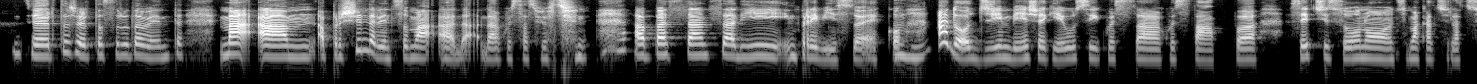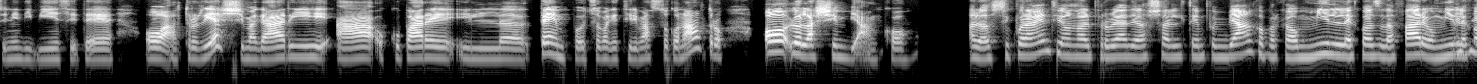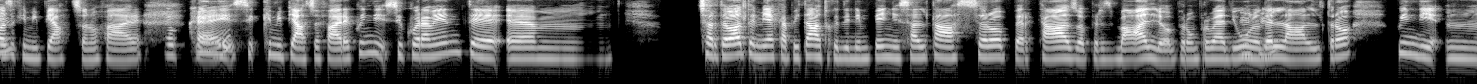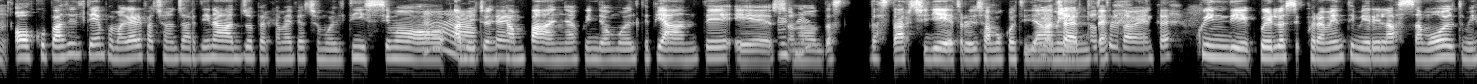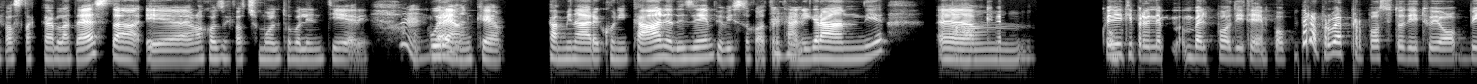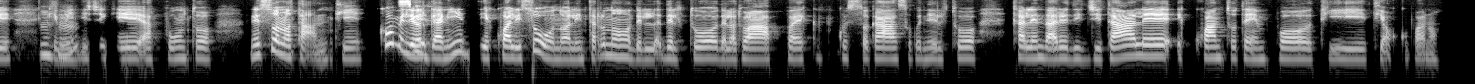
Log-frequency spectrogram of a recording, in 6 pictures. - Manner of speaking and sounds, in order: laughing while speaking: "situazin"; "situazione" said as "situazin"
- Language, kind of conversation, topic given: Italian, podcast, Come programmi la tua giornata usando il calendario?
